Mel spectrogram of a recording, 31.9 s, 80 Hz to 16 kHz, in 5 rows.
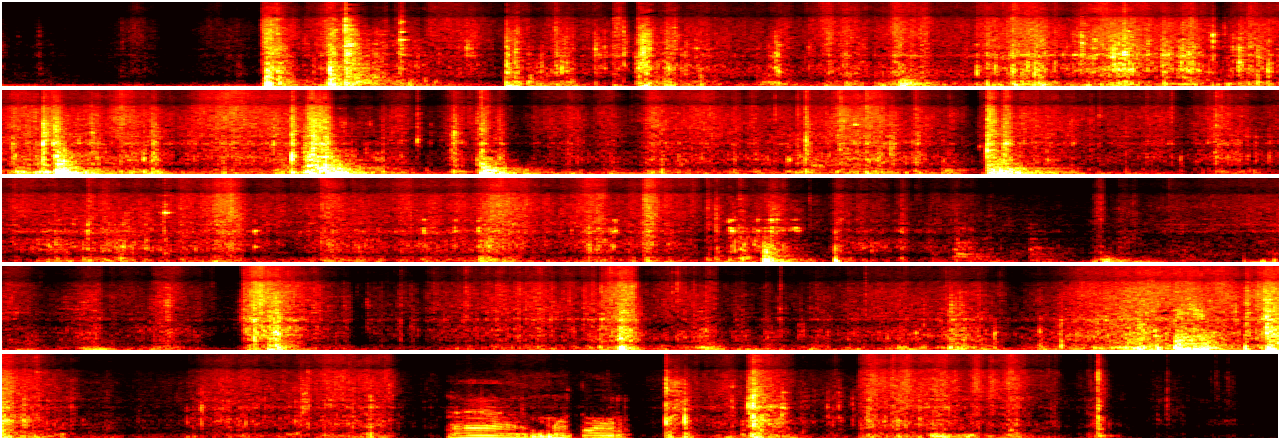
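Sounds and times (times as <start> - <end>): plastic bag crinkling and rustling: 0.0 - 31.9
items knocking and clattering: 1.3 - 12.0, 13.0 - 18.5.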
